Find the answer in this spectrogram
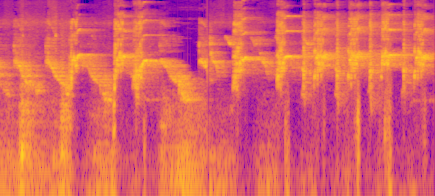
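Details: Javan myna singing actively as master training material, with scratchy squeaks, downslurred whistles and short sharp chips in a rapid, varied sequence.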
